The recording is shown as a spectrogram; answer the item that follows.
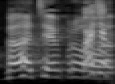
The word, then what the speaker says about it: Baceprot: We did go look up the pronunciation of that. Voice of Baceprot.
